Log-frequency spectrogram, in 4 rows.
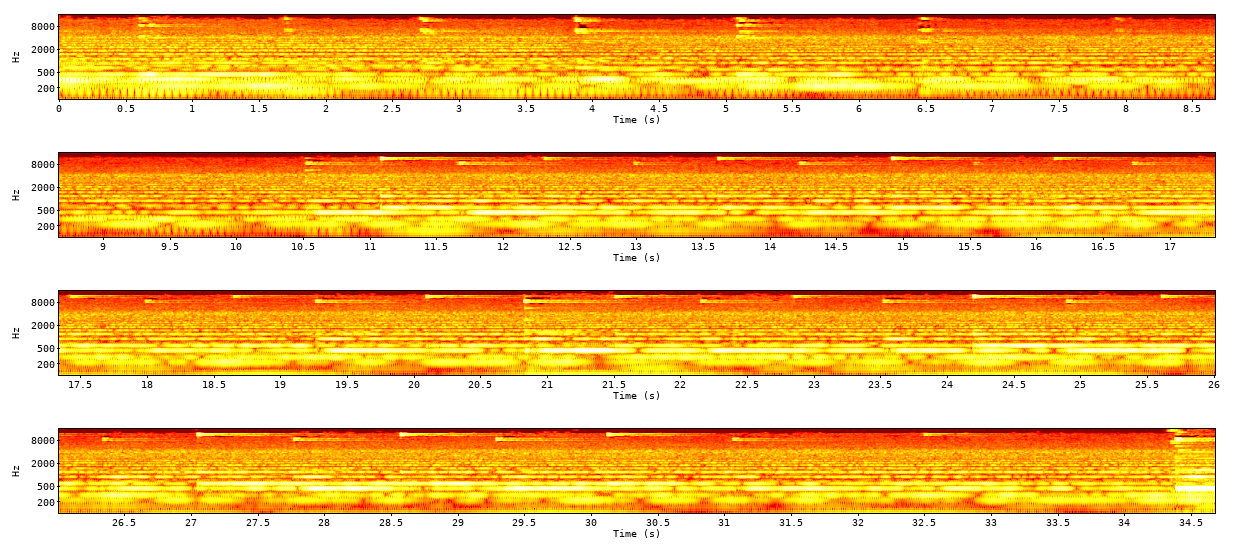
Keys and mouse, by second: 14.5-14.9 drag, 17.0 click.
